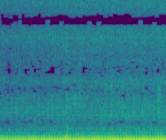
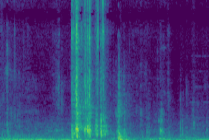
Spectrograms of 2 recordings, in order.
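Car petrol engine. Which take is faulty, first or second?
second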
